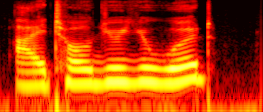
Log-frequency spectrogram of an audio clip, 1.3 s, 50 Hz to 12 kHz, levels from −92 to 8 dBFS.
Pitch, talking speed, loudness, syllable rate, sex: 210 Hz, 230 wpm, -13 LUFS, 5.2 syllables/s, female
